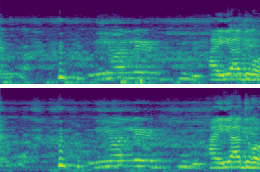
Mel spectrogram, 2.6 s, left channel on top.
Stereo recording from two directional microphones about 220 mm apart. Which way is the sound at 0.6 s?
25° right (ahead or behind).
